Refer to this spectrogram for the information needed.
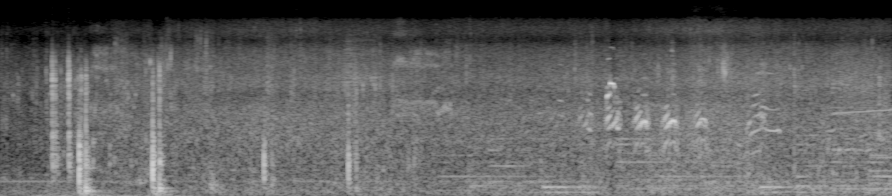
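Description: A Venetian gondola gliding through the water in Venice, Italy, with sharp wooden knocks and splashes from the oar, a steady wash of water underneath, and a few short honking calls near the end. Nobody speaks.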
